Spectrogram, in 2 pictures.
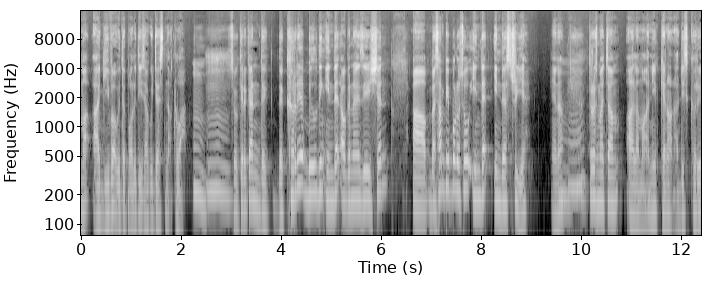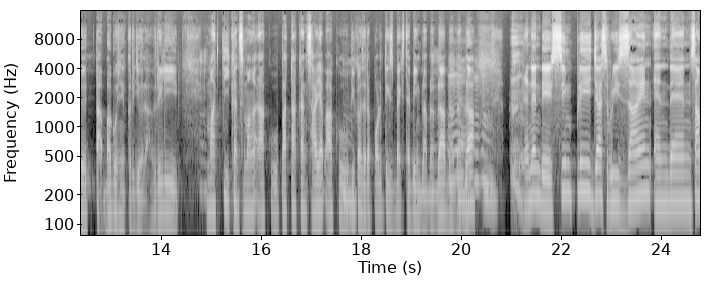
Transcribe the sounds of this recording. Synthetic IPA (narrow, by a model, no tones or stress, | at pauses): maʔaɡivaʔ̚widəpɔlit̪ɪksakud͡ʒasnɔʔ̚klua̰ | sokiɾəkand̪əd̪əkʰəɾiəbildɪ̃ŋĩnd̪ɛtɔɡənajzeʃə̃nabasãmpipəlɔsoʔĩnd̪ɛt̚ĩndəst̪ɾiɛ | inot̪əɾʊs̬mat͡ʃamalama̰ʔnikɛnɔt̚a̰diskəɾiət̪a̰ʔbaɡusɲəkərd͡ʒəla̰hɹili | mãt̪ikansəmãŋat̪̚akupat̪akansajap̚akubikɔs̬ɔfdəpɔlit̪ɪksbɛk̚st̪ɛbĩŋblablablablablabla | ɛ̃ndɛ̃ndesĩmplid͡ʒasɹizãjnɛ̃ndɛ̃nsã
